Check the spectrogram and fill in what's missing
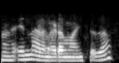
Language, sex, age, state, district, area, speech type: Malayalam, female, 30-45, Kerala, Thiruvananthapuram, urban, conversation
